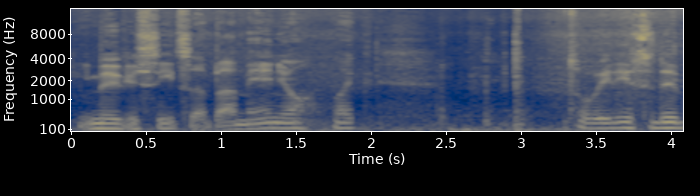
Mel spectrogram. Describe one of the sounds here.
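A car seat lever clicks.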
